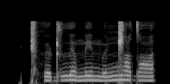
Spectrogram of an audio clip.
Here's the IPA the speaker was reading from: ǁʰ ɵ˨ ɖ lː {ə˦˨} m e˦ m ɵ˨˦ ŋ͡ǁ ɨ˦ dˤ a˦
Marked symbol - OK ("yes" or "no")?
yes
